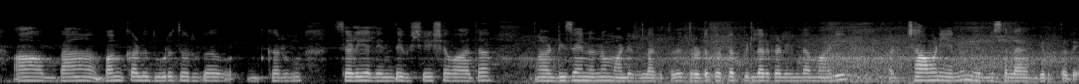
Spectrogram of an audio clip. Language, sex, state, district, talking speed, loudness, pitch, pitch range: Kannada, female, Karnataka, Bellary, 95 wpm, -22 LUFS, 175 Hz, 165-180 Hz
